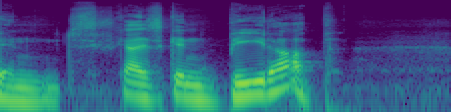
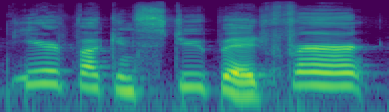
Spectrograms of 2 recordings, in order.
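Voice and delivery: high, teasing jab at her husband; nagging wife; 7 semitones higher, slower than usual. Retold or imitated. Wife mocking her husband before a nipple twist, high teasing. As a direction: sneer it like a bratty wife.

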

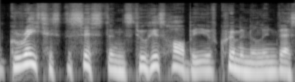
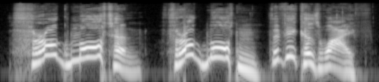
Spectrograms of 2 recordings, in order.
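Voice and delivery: put-on chatty, high-pitched grand old lady; imperious plummy grande dame; 7 semitones higher, 6 dB louder, slower than usual. A narrator's reading. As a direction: gossip like a fluttery duchess. Duchess spells name slowly.

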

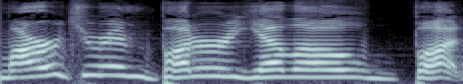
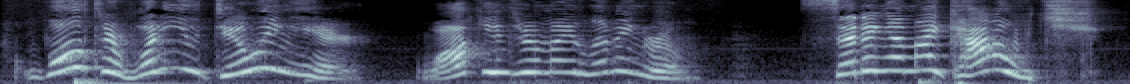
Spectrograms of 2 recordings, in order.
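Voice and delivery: high-pitched, incredulous questioning; acted exasperation; 8 semitones higher than usual. Stephanie confronts Walter in her living room, exasperated. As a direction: imitate a girl affronted by an unwanted visitor.

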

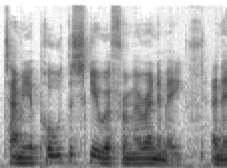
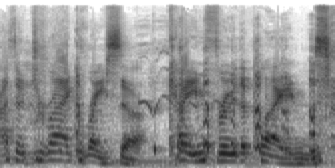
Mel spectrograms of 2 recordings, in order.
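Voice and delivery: laughing narration; 6 semitones higher, slower than usual. Real, not acted. Mimics background noise, laughing.

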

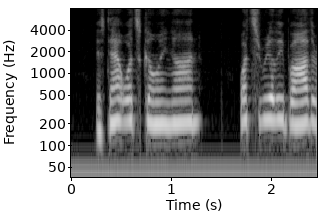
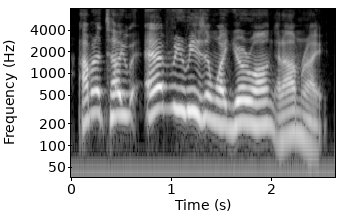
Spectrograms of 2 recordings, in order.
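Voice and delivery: louder, accusing prosecutor voice; mock prosecutor attack; 4 semitones higher, 6 dB louder than usual. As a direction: hammer each point like an attacker. Inner prosecutor attacking the wife.

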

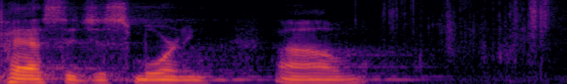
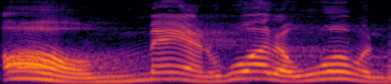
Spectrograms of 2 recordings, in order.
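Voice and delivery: starts easy, then climbs higher and louder into giddy delight; a smitten man getting more and more carried away; growing excitement; 6 semitones higher, 5 dB louder than usual. Pretend. Man smitten at first sight of his future wife, building giddy excitement. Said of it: "I'm guessing you were thinking".

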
